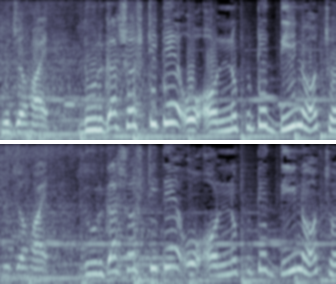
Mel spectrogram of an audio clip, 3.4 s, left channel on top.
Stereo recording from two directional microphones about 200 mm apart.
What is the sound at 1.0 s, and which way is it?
Speech, 50° left (ahead or behind).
